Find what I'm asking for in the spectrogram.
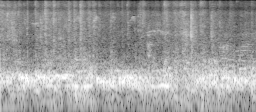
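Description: Pigeons in a loft coo in low, continuous, overlapping murmurs, close and fairly loud, with no talking.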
